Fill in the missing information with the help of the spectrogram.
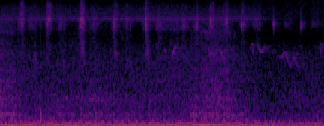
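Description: Faint chirping of small birds: short high notes a few times a second and a few brief warbling phrases, over a low background hiss.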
